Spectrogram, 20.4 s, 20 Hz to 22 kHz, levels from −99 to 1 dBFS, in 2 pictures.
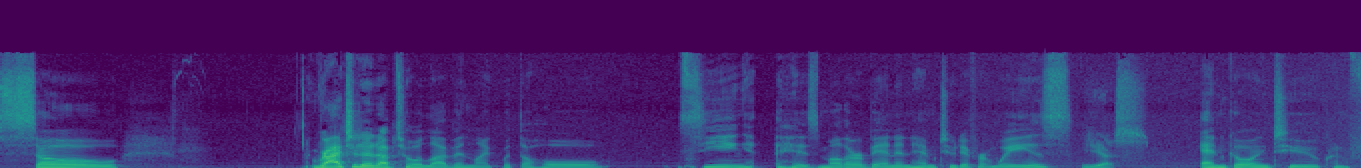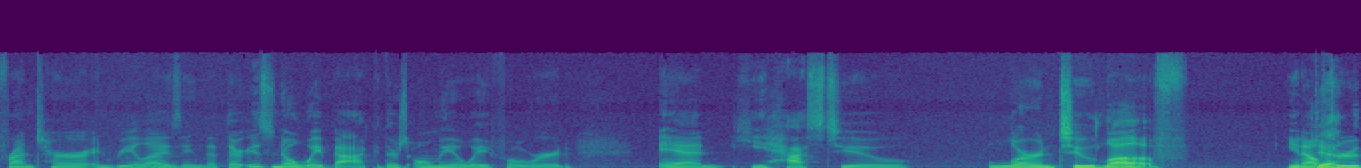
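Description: Just after "ratcheted up", at 3.04 s, the level falls by about 10 dB as the talker moves back from the microphone, and the automatic gain rising fault follows. The gain control treats the quieter input as a level to correct and raises its gain by about 11 dB, slowly, until 11.95 s, just before "is no way back". Voice and room noise swell together over those nine seconds, the background becoming louder as the gain climbs.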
